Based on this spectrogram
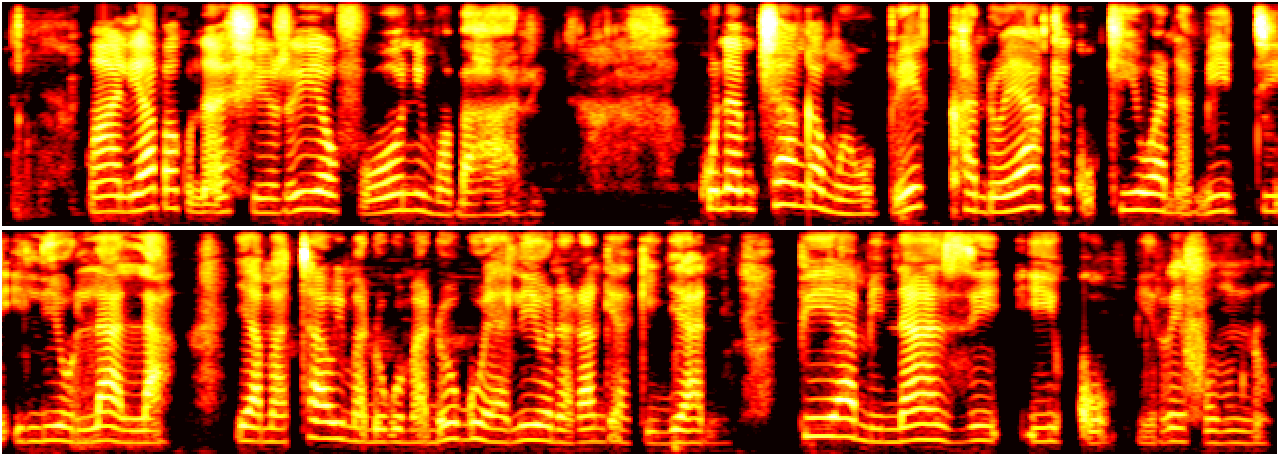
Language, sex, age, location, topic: Swahili, female, 25-35, Mombasa, agriculture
